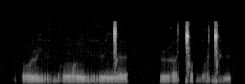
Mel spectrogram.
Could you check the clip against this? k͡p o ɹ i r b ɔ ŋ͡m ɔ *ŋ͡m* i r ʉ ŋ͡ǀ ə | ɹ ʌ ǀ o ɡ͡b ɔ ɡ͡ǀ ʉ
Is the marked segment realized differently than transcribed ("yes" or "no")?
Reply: yes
